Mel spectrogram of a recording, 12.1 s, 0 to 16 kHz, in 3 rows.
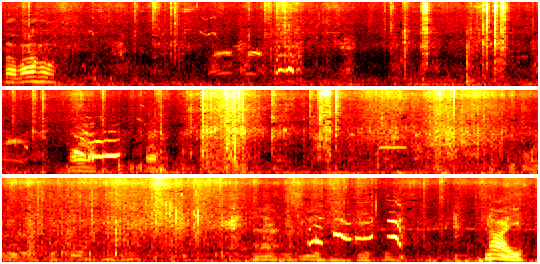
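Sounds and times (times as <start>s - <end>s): pine needles rustling: 0.0s - 12.0s
metal tool digging stony soil: 2.9s - 7.7s.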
